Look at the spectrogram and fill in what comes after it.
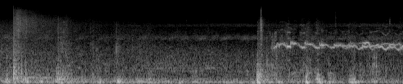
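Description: Fireworks shells bursting: a sharp bang just after the start and another a little past halfway, with crackling between. From about three seconds in, a wavering high whistle from a whistle-tailed shell climbing, its pitch sinking slightly.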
